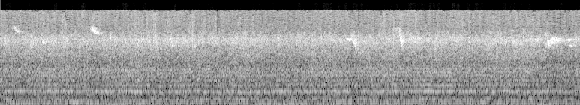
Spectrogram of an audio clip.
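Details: Many honey bees working a tree in bloom in a home backyard at morning, giving a continuous low, rich buzzing drone without pause, with a few thin, high bird notes.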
